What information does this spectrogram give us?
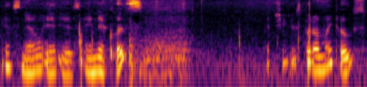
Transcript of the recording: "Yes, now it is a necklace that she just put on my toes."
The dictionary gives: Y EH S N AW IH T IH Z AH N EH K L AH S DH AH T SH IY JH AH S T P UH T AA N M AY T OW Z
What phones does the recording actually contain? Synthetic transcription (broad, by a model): Y EH S N AW IH T IH Z AH N EH K L AH S DH AH T SH IY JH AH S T P UH T N M AY T OW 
